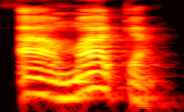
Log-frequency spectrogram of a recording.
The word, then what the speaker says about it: hamaca: La palabra hamaca se escribe con H-A que suena A, M-A que suena ma y C-A que suena K. A-ma-ca, hamaca.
